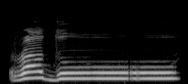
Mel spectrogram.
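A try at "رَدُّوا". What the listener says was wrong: You don't pronounce the dal sound. Okay, shrink your tongue and touch the makhraj, side of the tongue. back part of the tongue. Sorry, not back part of the hafa. Hafa mean the side, back part of the side part.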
